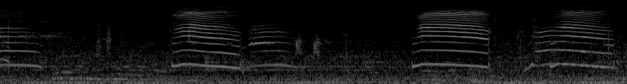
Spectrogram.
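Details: Kittens playing with one another and missing their mother cat mew in clear, high, slightly falling cries, four separate meows spaced one to two seconds apart over low steady background noise.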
